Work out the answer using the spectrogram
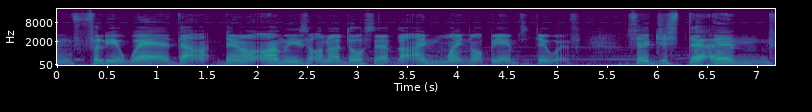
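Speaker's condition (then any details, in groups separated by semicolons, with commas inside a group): Cerebral palsy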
